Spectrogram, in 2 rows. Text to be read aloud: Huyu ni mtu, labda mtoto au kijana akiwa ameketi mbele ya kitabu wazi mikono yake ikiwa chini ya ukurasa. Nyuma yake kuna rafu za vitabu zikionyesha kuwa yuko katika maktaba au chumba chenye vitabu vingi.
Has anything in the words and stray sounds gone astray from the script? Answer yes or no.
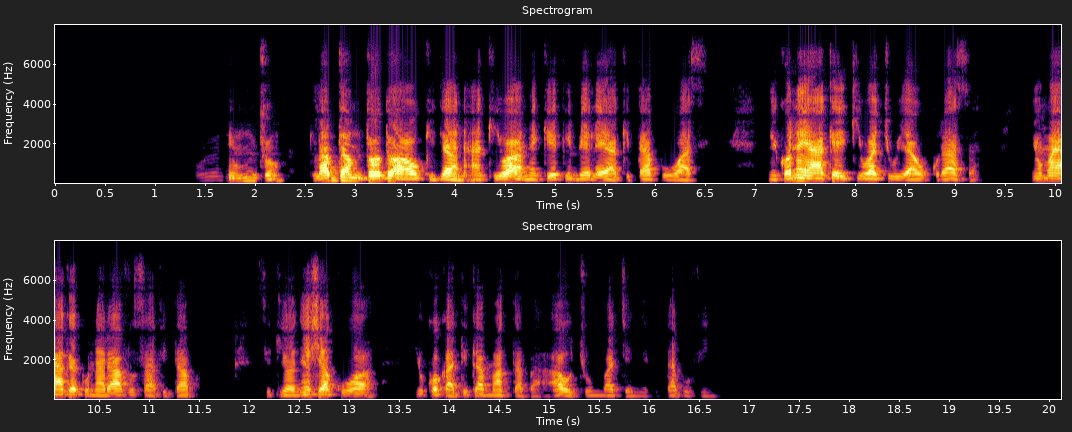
yes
